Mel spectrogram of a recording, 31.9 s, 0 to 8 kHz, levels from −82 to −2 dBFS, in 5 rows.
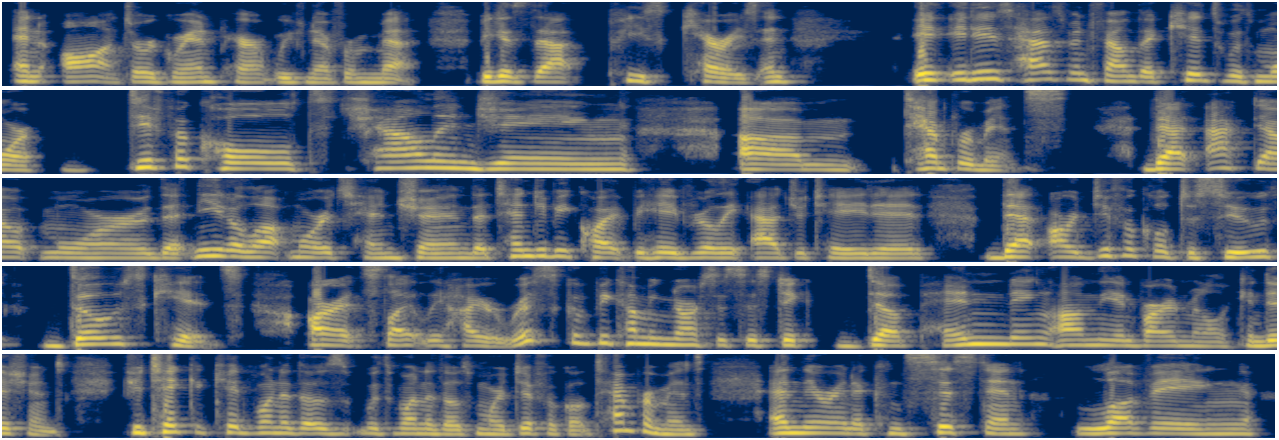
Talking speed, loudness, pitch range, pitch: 160 wpm, -16 LUFS, 170-205 Hz, 180 Hz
